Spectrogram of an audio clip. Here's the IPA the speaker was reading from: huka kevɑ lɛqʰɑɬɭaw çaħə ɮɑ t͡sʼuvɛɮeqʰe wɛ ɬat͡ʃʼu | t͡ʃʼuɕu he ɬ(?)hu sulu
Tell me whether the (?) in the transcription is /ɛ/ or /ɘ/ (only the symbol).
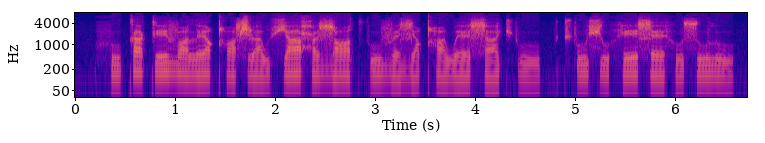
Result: ɛ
